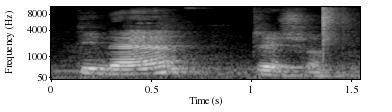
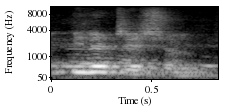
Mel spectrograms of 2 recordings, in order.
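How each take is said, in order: First: The second syllable has an 'a' vowel. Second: The second syllable has an 'e' vowel. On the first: The speaker calls it wrong. "আপনি এইভাবে উচ্চারণ করলেন" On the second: The speaker calls it right. "যে উচ্চারণ পারে সে বলে দিল পিনেট্রেশন"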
